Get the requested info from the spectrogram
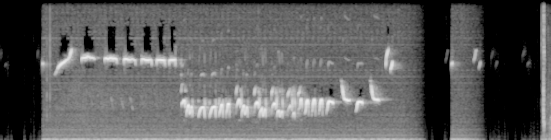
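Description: Ruby-crowned Kinglet song: thin, very high notes, then a fast, rich, bubbling warble of repeated phrases ending in sharp rising chirps. A low hum lies underneath.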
